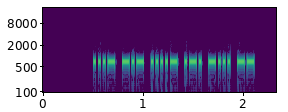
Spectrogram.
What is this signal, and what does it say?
Morse code, heard as a keyed tone, about 50 wpm, 700 Hz. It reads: VK4RBM
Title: DXCC-100 Call Signs - 6 Characters - 50wpm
